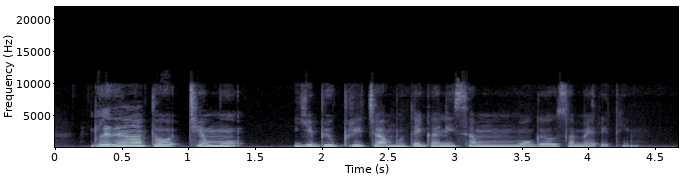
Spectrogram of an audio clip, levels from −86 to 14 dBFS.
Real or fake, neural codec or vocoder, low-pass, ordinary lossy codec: real; none; 9.9 kHz; Opus, 24 kbps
